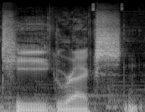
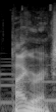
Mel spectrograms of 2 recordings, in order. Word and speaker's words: Tigrex: Side note, I know it's pronounced Trex to sound like T-Rex or the Spanish word for tiger mixed with Rex, but also shut up. Tigrex is way cooler.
